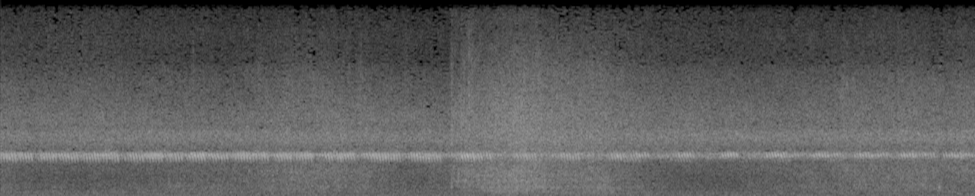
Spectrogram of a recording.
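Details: Crickets trill steadily and shrilly in darkness at the beach; the unbroken high tone sits over a low, rushing wash of waves and wind, with one wave swelling midway.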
